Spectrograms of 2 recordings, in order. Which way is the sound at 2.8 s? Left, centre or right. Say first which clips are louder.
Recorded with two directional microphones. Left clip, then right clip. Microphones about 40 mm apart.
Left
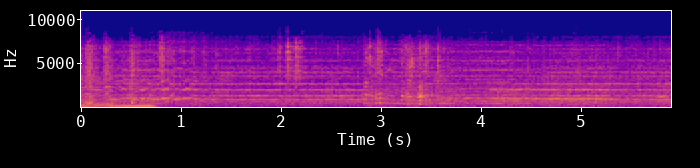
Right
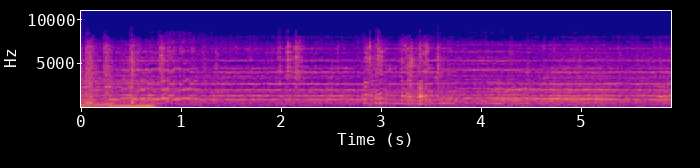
Right 1 dB; right.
